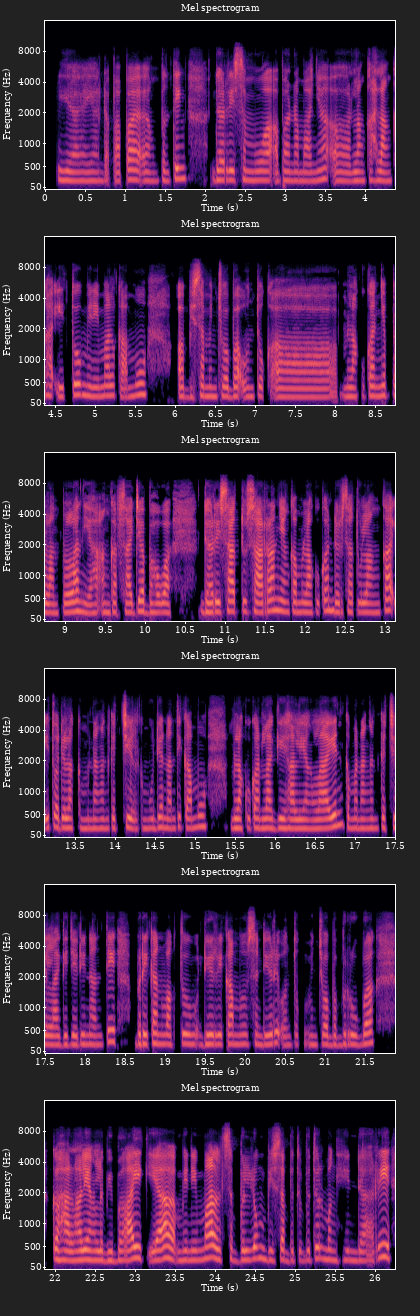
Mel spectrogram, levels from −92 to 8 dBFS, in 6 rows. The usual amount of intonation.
No: narrow, 1.5 semitones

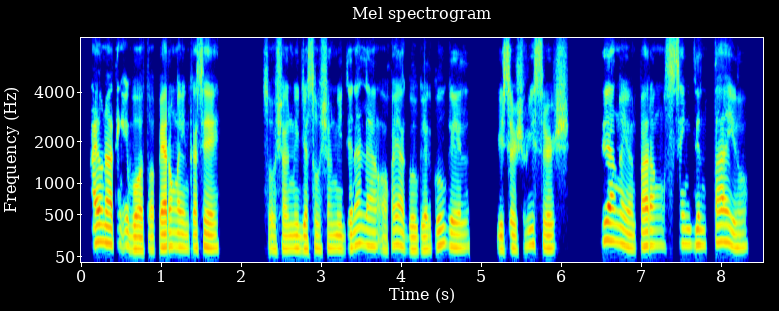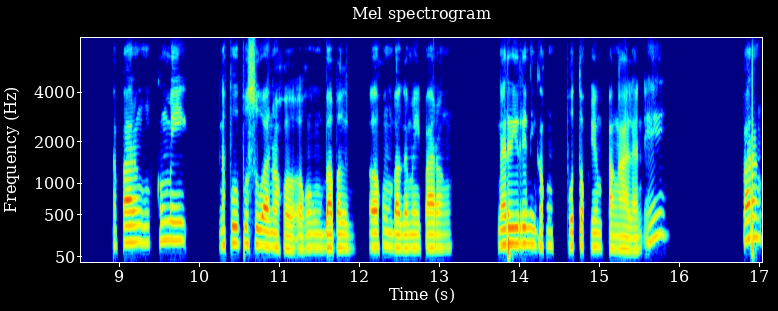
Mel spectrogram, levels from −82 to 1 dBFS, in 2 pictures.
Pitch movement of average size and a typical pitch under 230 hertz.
Yes: average, 4.5 semitones; medium, 140 Hz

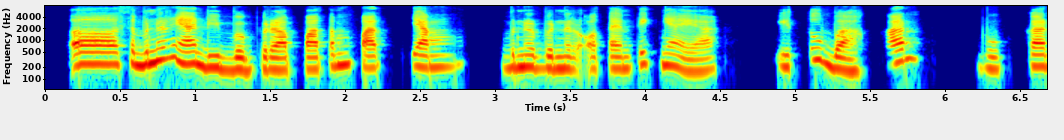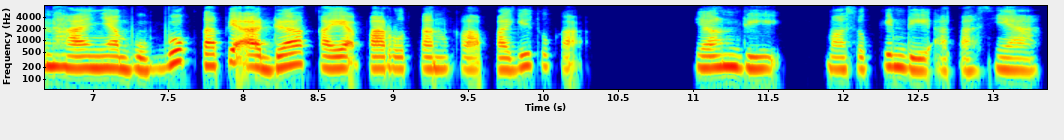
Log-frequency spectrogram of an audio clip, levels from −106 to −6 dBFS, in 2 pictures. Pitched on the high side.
Yes: high, 195 Hz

